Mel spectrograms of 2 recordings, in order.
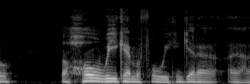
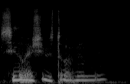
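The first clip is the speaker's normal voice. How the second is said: barely audible, very quiet, pitched-up hushed murmur; 7 semitones higher, 15 dB quieter than usual. Retelling what a firefighter said quietly to his partner: imitating a murmur.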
